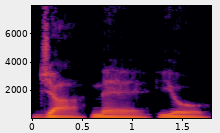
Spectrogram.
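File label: "jameyo", concatenated syllables; Affixing experiment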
